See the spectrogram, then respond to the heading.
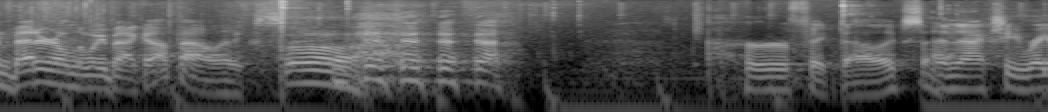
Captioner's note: laughs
